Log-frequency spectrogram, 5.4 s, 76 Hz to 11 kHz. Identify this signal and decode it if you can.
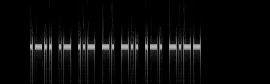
Morse code, heard as a keyed tone, about 25 wpm, 700 Hz. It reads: LAUNDRY
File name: practice / 25wpm / Easy Words with Hints - 25wpm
